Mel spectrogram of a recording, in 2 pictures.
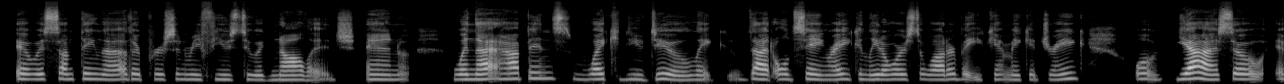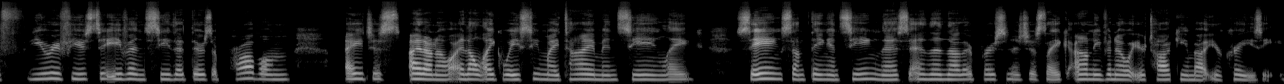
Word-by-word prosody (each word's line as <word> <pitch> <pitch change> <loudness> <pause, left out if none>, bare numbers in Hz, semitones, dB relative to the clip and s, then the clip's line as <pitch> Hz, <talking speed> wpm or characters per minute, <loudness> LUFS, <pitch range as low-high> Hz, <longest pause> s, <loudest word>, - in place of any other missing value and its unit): it 245 -1 +1
was 240 0 +3
something 250 0 +2
the 225 - -1
other 240 +2 -1
person 240 +1 0
refused 225 -1 -2
to 225 -2 -5
acknowledge, 215 +2 -2
and 230 -1 -3 0.4
when 235 0 -1
that 235 +1 +6
happens, 270 +2 +2
what 245 +1 -2
could 220 0 -6
you 230 -1 -8
do? 230 0 -1
Like, 215 -1 -7 0.3
that 240 -3 +5
old 240 -1 -3
saying, 235 -3 +4
right, 220 +2 0
"You 240 - -8
can 235 0 -8
lead 230 +1 0
a - - 0
horse 235 -1 +1
to 240 - -3
water, 225 +1 0
but 230 - -5
you 110 +1 -11
can't 230 0 -8
make 215 0 -7
it 225 -1 -9
drink." 245 +4 -4 0.5
Well 260 -3 -4 0.2
Yeah, 250 -1 +8
so, 240 +1 +3
if - - -6
you 245 +2 -6
refuse 255 -2 0
to 260 - 0
even 245 -2 -3
see 235 +1 +3
that 230 0 -7
there's 230 -1 -2
a - - -10
problem, 240 -3 -4 0.6
I 255 0 0
just 255 -1 +4
I 255 0 +7
don't 235 -1 +5
know. 220 0 -3
I 240 - -1
don't 235 -1 0
like 235 -1 -3
wasting 230 +2 0
my 220 -1 -2
time 235 0 -2
and 215 0 -8
seeing, 225 -1 0
like 120 - -7 0.4
saying 250 +1 +5
something 230 -1 0
and 215 0 -7
seeing 245 +1 +1
this, 220 0 +2
and 240 -2 -4
then 235 0 -2
the 230 - -1
other 230 +1 -5
person 235 +1 -2
is 225 -1 -4
just 120 -1 +1
like, 115 0 -5
"I - - -2
don't 235 0 -1
even 230 +1 -5
know 225 -1 -2
what 215 - -5
you're 220 - -5
talking 220 0 -4
about. 200 -2 -4
You're 220 -2 -10
crazy," 225 - -6
230 Hz, 200 wpm, -26 LUFS, 220-245 Hz, 0.6 s, Yeah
